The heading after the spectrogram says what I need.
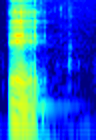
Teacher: ए के उच्चारण में कम समय लगेगा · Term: ह्रस्व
